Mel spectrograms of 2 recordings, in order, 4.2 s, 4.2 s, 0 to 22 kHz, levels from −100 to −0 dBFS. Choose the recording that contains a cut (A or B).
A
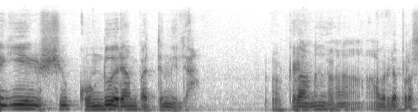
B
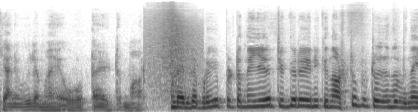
B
